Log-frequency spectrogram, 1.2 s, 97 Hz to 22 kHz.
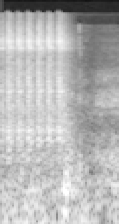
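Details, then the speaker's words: Extracorporeal shockwave therapy for Achilles tendinitis on a Gymna Shockmaster 300 with a 15 mm convex head at 3 bar and 10 Hz over ultrasound gel: rapid, regular sharp clicking pulses, about 10 a second, then stopping, during a 200-shock spot treatment. "you can see here we're coming down now through the tendon for 200 shocks that would give you 1,800 shocks in total"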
